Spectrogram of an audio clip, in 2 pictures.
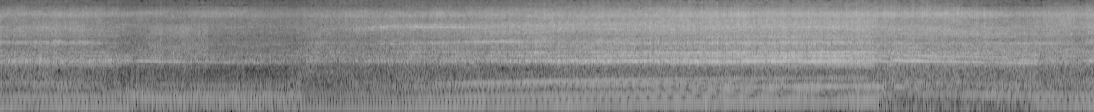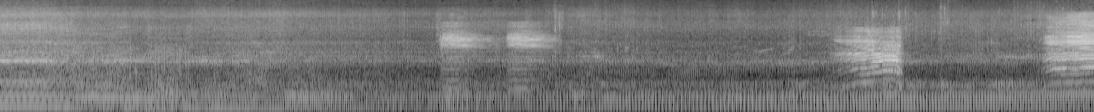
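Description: Small motorcycle engine running under way, heard from the bike itself, its pitch climbing steadily for several seconds and then falling away about halfway through as the throttle eases. Near the end two short high-pitched bursts, then cattle lowing once.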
